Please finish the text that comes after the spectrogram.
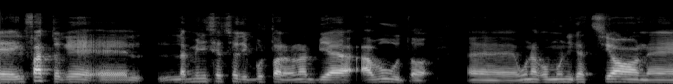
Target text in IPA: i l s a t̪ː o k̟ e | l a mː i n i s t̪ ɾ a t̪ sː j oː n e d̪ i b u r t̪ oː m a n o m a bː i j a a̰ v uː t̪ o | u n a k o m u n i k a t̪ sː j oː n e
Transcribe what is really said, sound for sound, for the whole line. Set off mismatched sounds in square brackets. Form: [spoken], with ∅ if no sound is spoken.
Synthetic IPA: i l [f] a t̪ː o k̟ e | l a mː i n i s t̪ ɾ a t̪ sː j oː n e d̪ i b u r t̪ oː [n] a n o [n] a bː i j a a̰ v uː t̪ o | u n a k o m u n i k a t̪ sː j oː n e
